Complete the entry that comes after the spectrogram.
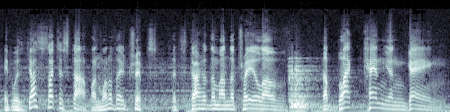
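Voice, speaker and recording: A man's voice: mid-range voice, sing-song, measured pace, over loud music, low-quality recording. A man delivering scripted announcing and narration in the style of 1950s radio.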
